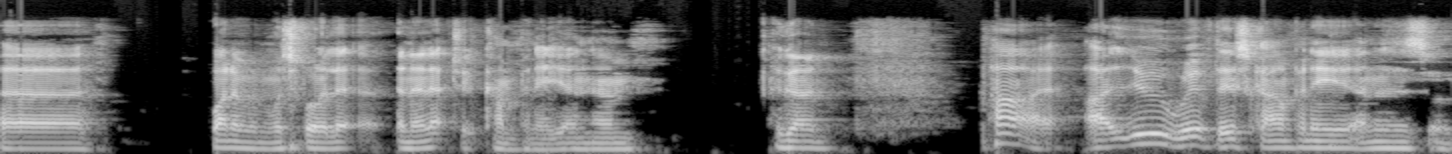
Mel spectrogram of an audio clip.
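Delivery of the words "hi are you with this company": clumsy, very bad, put-on American accent. Quoting a salesperson who came around, in a very bad American accent. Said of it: "I don't know why I'm doing an American accent".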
